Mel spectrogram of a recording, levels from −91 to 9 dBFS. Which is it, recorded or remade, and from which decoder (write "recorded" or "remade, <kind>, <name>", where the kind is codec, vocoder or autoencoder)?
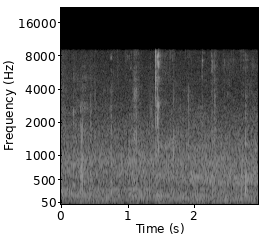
recorded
